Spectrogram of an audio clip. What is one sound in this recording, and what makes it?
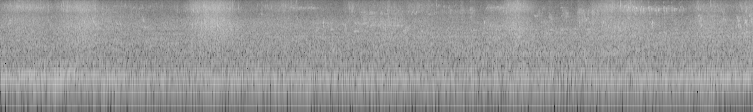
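Small waves lap gently against the shore.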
